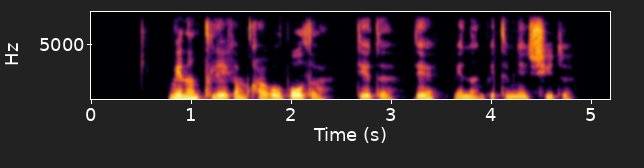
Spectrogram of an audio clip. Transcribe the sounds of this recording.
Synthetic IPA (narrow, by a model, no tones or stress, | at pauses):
me̞nɪŋt̪ʰɪle̞ɡʲɪmqʰɑβəlˠbo̞lˠd̪ə | d̪̥e̞d̪ɪd̪̥e̞me̞nɪŋbet̪ɪmne̞nsʏjd̪ɪ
